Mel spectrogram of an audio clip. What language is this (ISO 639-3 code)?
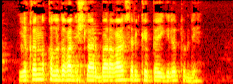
uig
